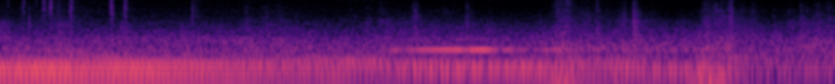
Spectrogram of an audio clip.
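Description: Heavy metal footsteps thud and clank.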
